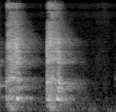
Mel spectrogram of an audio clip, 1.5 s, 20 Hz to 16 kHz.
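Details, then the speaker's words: Adult coughing loudly on purpose to demonstrate that a cough produces sound in a grade-1 science lesson: two loud, sharp cough bursts with no sign of illness; voluntary cough. "What if I were to cough really loudly?"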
